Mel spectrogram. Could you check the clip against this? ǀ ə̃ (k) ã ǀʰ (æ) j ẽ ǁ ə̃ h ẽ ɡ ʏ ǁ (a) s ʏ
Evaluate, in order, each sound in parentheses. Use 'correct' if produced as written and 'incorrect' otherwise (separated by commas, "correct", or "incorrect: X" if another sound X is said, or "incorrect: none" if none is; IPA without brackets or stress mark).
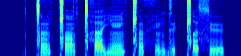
incorrect: ǁ, incorrect: a, incorrect: ʌ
